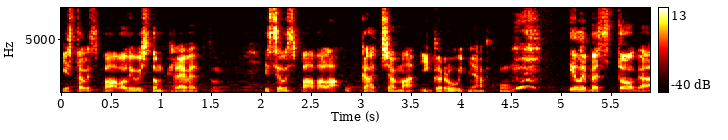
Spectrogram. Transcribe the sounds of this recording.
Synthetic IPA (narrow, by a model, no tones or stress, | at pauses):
jest̪elispaːʋaliuist̪omkɾeʋet̪u | jest̪elispaːʋalaʔuɡ̥at͡ɕama̰ʔiɡɾuːd̪ɲa̰kʰu | ilibest̪o̞ɡa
